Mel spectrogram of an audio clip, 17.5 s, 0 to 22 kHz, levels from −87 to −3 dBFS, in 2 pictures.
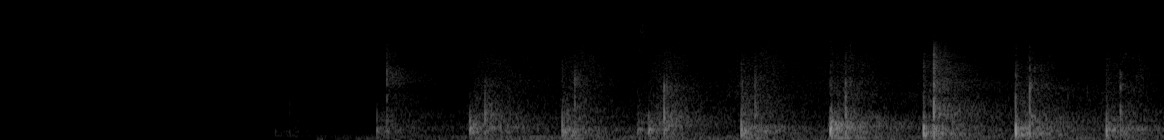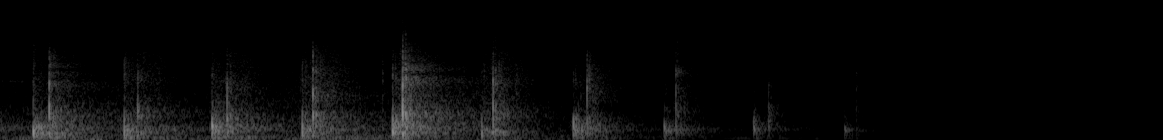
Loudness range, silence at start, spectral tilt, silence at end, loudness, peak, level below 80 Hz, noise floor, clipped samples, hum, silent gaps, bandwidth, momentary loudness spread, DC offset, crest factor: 11 LU; 2.65 s; -6 dB/octave; 2.3 s; -55 LUFS; -22 dBFS; -70 dBFS; -82 dBFS; under 0.1%; none; none; 16 kHz; 14 LU; under 0.1%; 34 dB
